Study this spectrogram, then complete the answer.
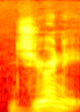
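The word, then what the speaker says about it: Journi: tell you about called journey journey and it's spelled j-o-u-r-n-i and it helps you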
